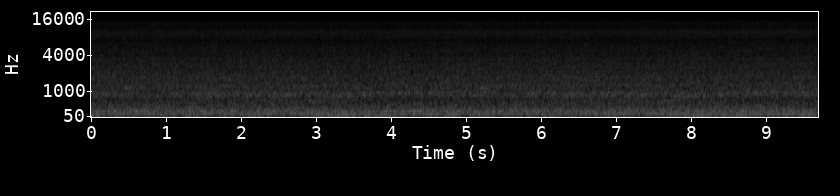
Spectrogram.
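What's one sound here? A truck engine drones steadily while driving at speed.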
